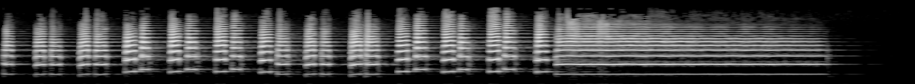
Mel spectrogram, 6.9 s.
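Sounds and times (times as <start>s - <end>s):
long trumpet charge call: 0.0s - 6.6s.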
